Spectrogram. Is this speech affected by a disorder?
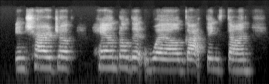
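No.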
